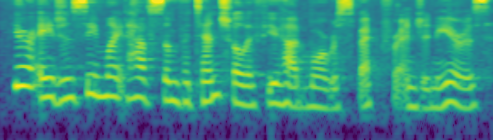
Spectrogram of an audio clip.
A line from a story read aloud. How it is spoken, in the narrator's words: said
